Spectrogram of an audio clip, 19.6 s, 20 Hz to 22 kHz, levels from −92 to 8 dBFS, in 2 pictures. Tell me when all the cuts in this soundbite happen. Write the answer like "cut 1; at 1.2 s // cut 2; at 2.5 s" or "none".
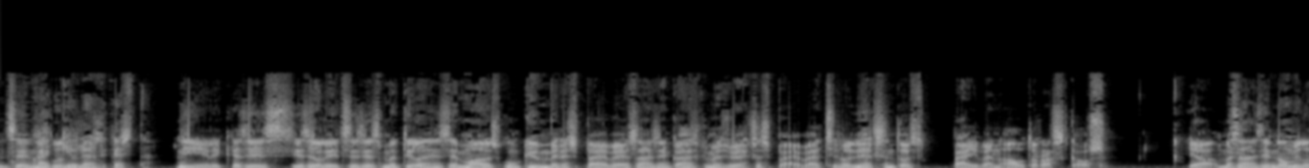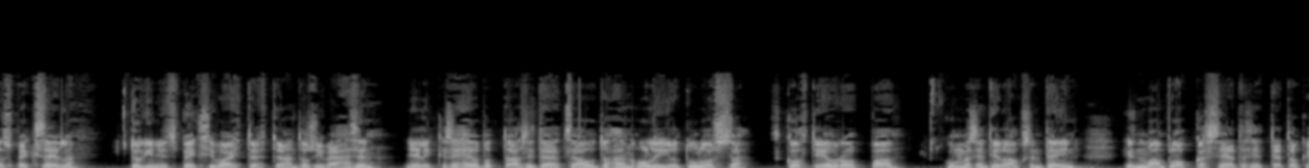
cut 1; at 8.9 s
